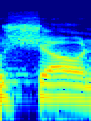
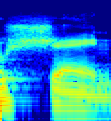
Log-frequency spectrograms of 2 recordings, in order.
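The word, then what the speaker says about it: Schoen: Joe Shonne is not, and I forgot how to pronounce his last name, Coco. We did it before this show started. Joe Shane.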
